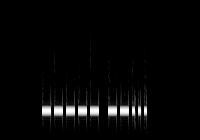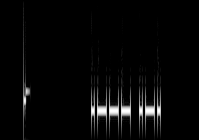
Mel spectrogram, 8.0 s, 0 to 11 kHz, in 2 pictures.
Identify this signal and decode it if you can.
Morse code, heard as a keyed tone, about 20 wpm, 700 Hz. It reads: 07 JR
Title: Two Letter-Number Combinations - 20wpm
